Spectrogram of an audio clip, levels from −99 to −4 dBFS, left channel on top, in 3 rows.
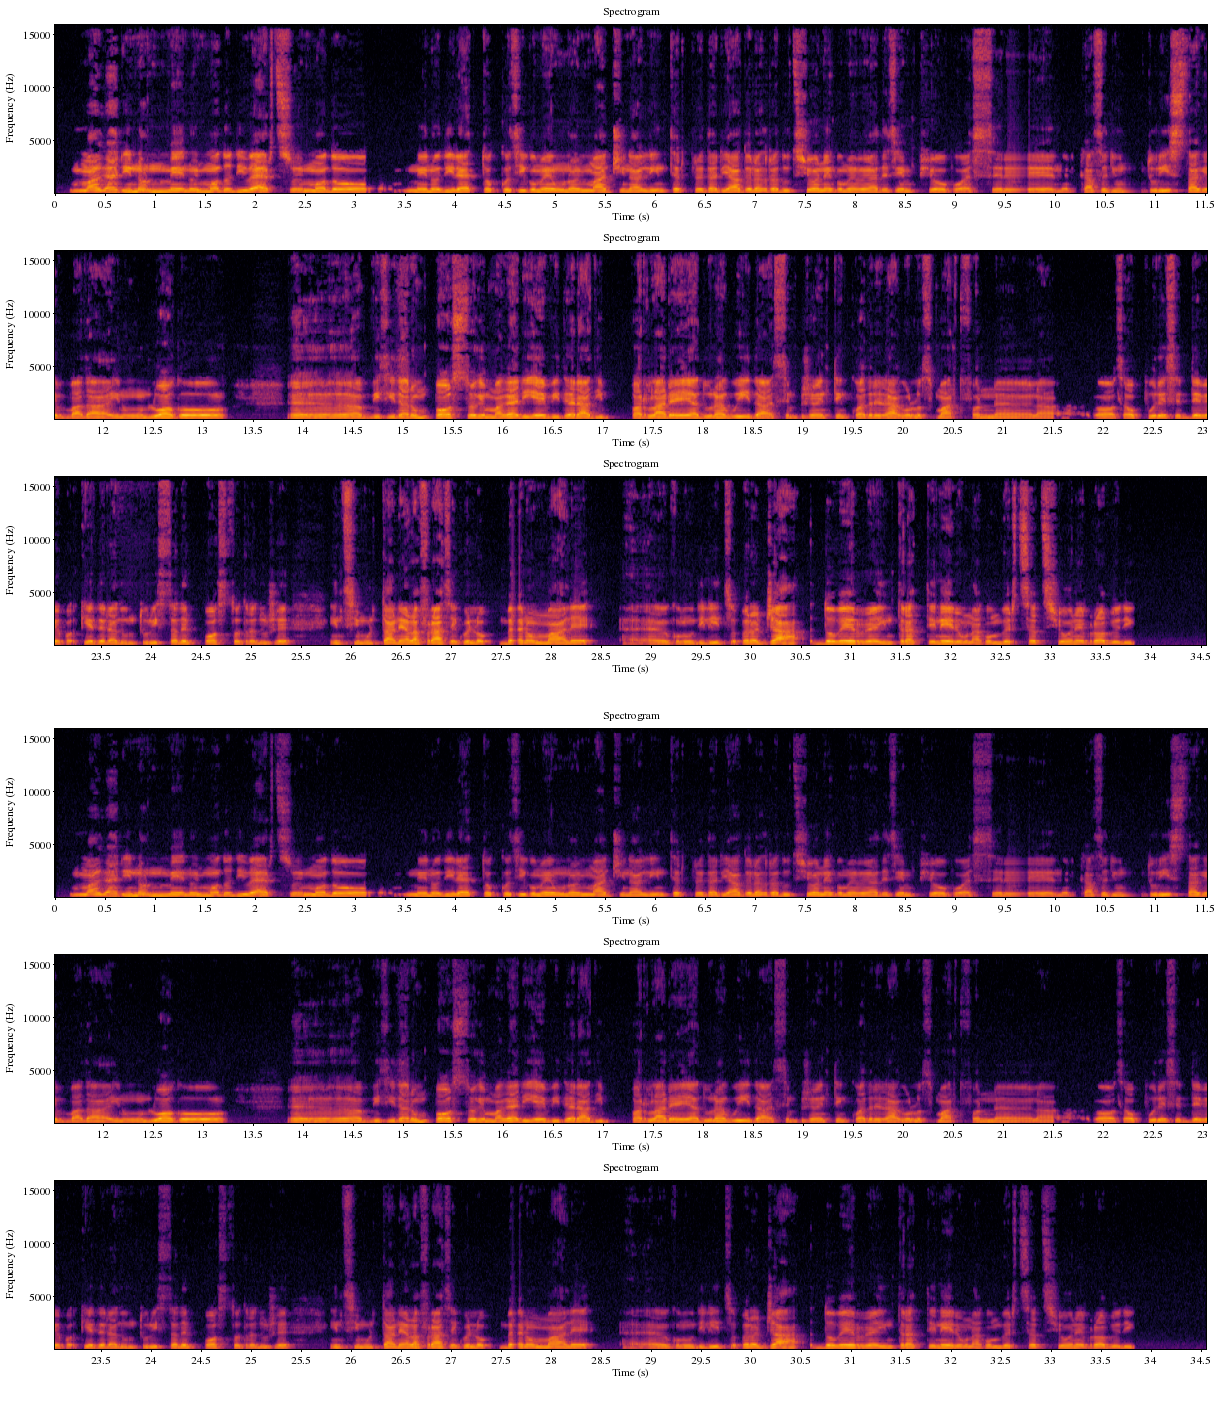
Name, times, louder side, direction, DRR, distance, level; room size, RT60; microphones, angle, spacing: voice 1, 0.1-21.6 21.9-28.4 28.7-33.8, left 2 dB, 60° left, 2.6 m, -28 dB
head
